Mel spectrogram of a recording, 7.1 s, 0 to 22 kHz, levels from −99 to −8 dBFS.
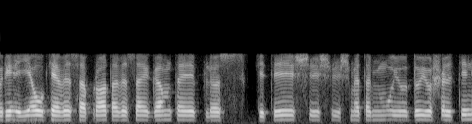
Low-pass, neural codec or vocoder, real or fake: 3.6 kHz; none; real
